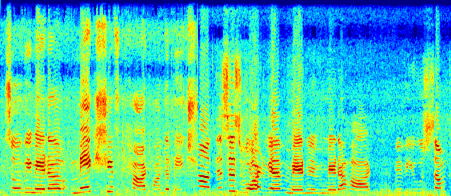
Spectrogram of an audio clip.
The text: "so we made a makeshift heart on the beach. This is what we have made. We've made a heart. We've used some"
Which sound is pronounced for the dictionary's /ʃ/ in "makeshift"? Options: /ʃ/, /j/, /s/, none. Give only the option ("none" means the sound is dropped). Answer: /ʃ/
